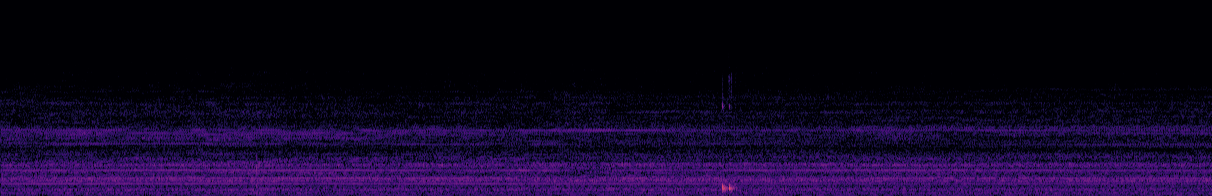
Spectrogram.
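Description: Faint, steady whir of a handheld craft heat tool running on its low setting, drying alcohol ink. A brief double tick about seven seconds in.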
